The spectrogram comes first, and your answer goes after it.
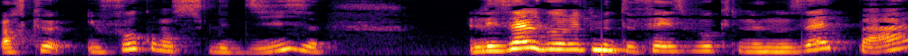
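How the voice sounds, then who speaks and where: Against a quiet background, a woman with a fairly high pitch sounds somewhat breathy and speaks with lively intonation. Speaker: blogging coach and podcast host. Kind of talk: Facebook Live tutorial talk. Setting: Facebook Live broadcast.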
